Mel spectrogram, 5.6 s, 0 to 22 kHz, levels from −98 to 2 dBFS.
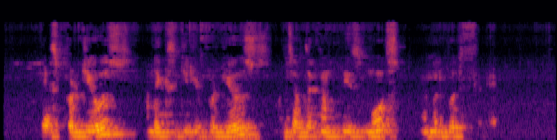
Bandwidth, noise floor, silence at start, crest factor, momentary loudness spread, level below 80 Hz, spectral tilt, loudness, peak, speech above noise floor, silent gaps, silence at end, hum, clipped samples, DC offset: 11.5 kHz; -67 dBFS; 0.4 s; 18 dB; 10 LU; -54 dBFS; -7 dB/octave; -28 LUFS; -10 dBFS; 39 dB; none; 0.6 s; none; under 0.1%; under 0.1%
